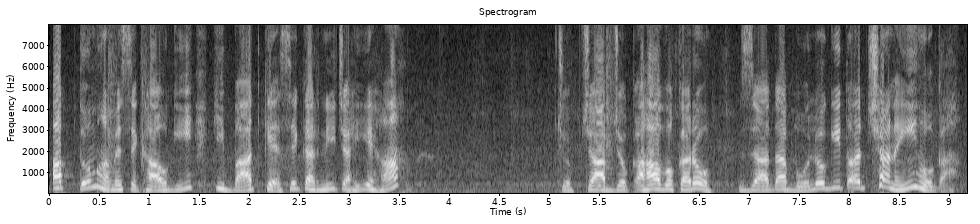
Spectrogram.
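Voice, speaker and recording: A woman's voice: mid-range voice, expressive, a little slow, a bit bright, a little hiss or hum. A woman voicing a harsh, scornful older mother-in-law in a cartoon story. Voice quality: cutting, contemptuous. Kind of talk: cartoon voice acting.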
